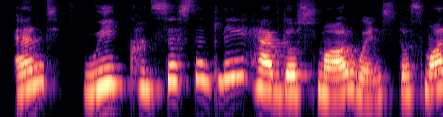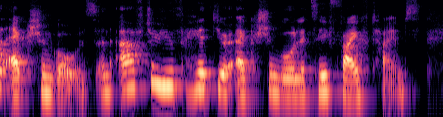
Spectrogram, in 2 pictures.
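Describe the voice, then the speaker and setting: A woman's voice: on the high side, a little mellow. A young woman in her twenties whose first language is German, coaching on language learning and eagerly walking through her method step by step in an interview. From Northern Italy. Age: 20s. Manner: enthusiastic, explanatory, walks through steps with examples. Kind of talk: interview conversation.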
